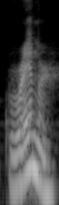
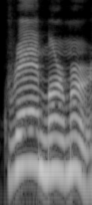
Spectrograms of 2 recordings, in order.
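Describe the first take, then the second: First: Said in the usual way. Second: "grammar" wrongly said as gram-mer-mer; gram, mer, mer, each sounded out; doubled M mistake. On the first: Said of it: "한 번만 읽는 거죠". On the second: Shown as a demonstration. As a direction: overdo the M in "grammar", repeating mer. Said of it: "하는 것이 아니라".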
